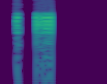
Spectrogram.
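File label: Raleigh Police Special Operations Tactical, p25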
